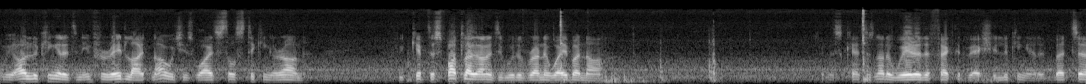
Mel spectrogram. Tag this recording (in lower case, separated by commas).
speech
